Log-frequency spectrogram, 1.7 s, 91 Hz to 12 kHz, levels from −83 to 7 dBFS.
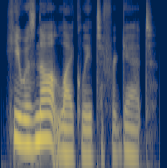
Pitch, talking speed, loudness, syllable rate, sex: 170 Hz, 215 wpm, -18 LUFS, 6.0 syllables/s, female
